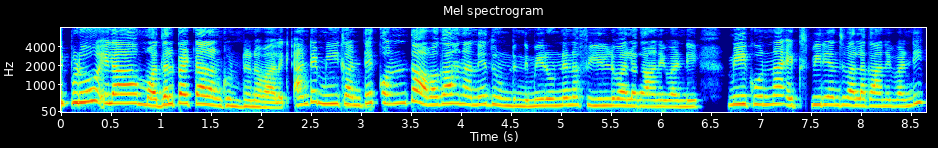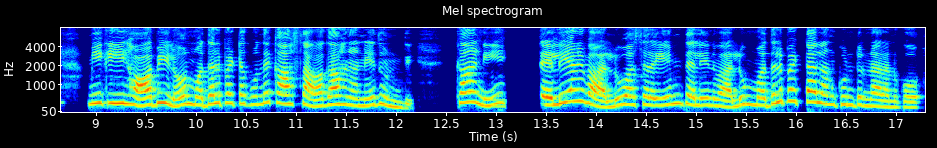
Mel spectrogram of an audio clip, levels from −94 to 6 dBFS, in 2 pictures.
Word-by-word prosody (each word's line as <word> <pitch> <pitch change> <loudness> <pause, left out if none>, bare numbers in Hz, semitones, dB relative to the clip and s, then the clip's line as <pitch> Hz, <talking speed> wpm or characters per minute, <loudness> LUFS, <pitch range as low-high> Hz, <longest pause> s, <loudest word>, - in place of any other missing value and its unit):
ఇప్పుడు 360 +2 +5 0.2
ఇలా 330 0 +6 0.3
మొదలు 285 +5 +5
పెట్టాలనుకుంటున్న 255 -9 +2
వాళ్ళకి 175 -1 -1
అంటే 310 +8 -2
మీకంటే 315 0 0
కొంత 335 +2 -2 0.2
అవగాహన 320 +3 +1
అనేది 295 +1 -3
ఉందిండి. 240 -3 -1
మీరు 250 0 +1
ఉండిన 265 +2 -1
ఫీల్డ్ 255 0 -1
వల్ల 240 -1 +1
కానివ్వండి. 220 -1 -2 0.4
మీకున్న 300 0 +1 0.2
ఎక్స్పీరియన్స్ 275 +1 -3
వల్ల 250 0 +1
కానివ్వండి. 230 +6 -3 0.4
మీకు 340 0 -1
ఈ - - +3
హాబీలో 270 +1 +3 0.2
మొదలు 310 +5 -2
పెట్టకముందే 320 +1 -6
కాస్త 310 0 +1
అవగాహన 285 +5 +1
అనేది 270 +5 -4
ఉంది. 185 -7 -7 0.5
కానీ, 335 -9 0 0.5
తెలియని 360 +10 +3
వాళ్ళు 215 0 +1
అసలు 280 -2 -4
ఏమి 310 +3 -4
తెలియని 260 -2 -3
వాళ్ళు 210 +5 -1 0.2
మొదలుపెట్టాలనుకుంటున్నారనుకో, 280 - -2
280 Hz, 130 wpm, -21 LUFS, 245-320 Hz, 0.5 s, ఇలా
